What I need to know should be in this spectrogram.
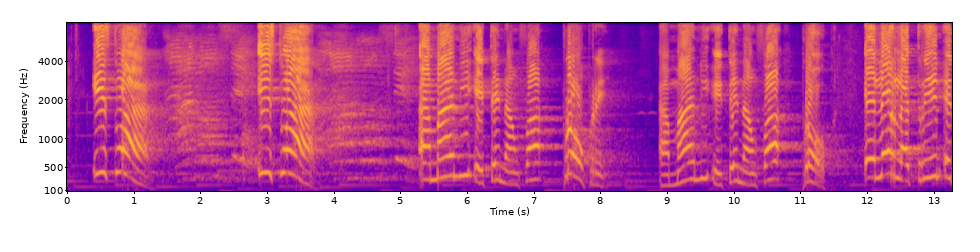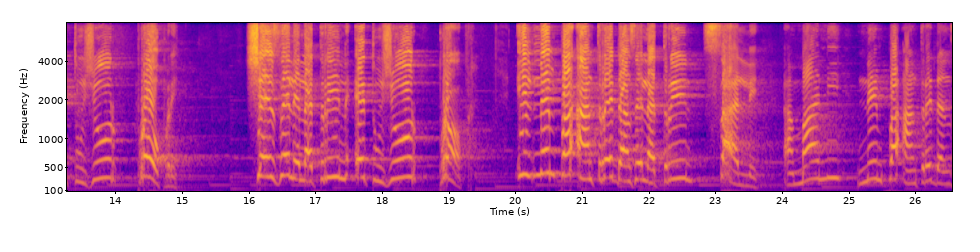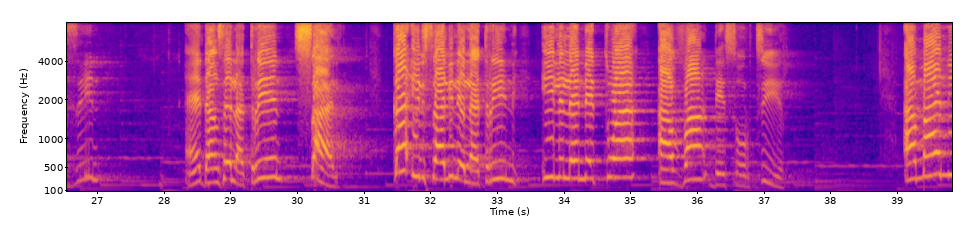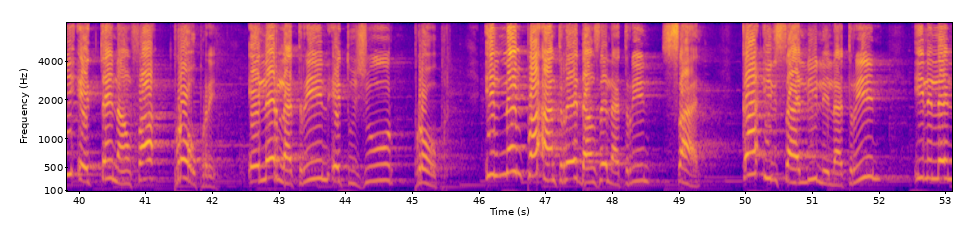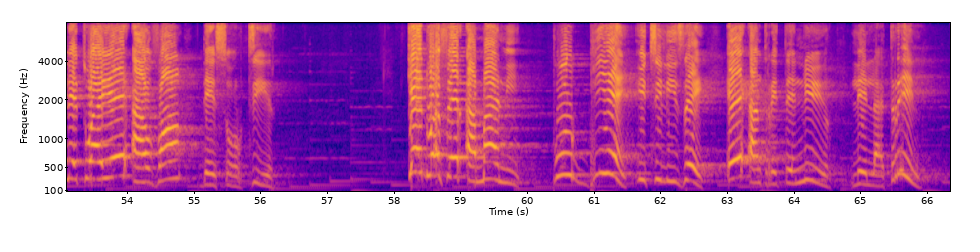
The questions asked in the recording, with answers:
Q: Que doit faire Amani pour bien utiliser et entretenir les latrines?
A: Il va nettoyer les latrines.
